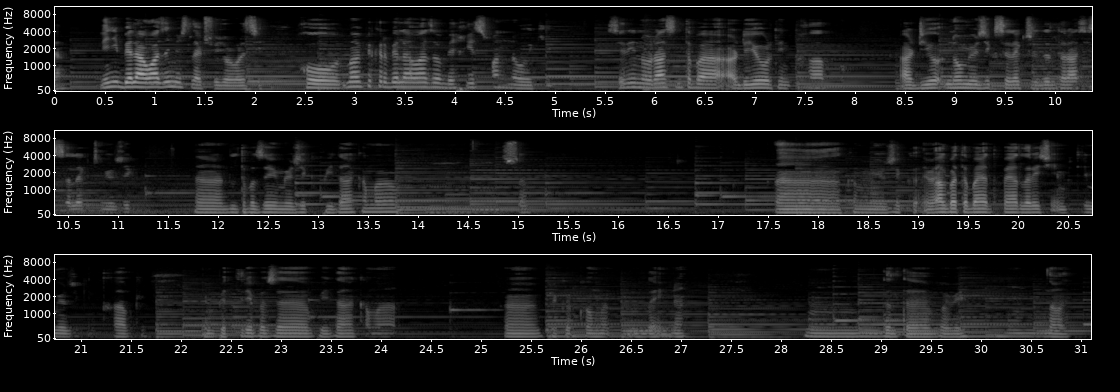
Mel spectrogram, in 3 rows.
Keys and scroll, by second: 26.4 BackSpace.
